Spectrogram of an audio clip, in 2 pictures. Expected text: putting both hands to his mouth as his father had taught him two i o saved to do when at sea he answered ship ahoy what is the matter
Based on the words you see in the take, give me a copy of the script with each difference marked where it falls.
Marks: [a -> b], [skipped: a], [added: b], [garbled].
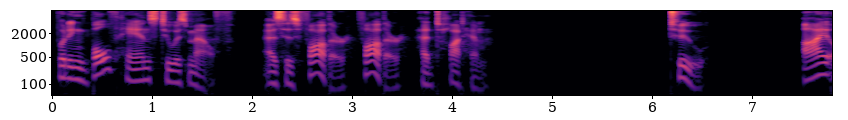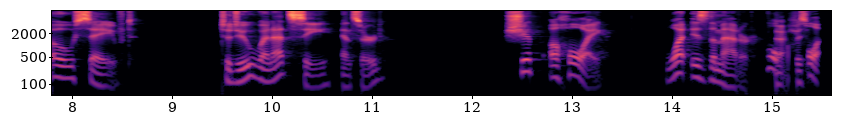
putting both hands to his mouth as his father [added: father] had taught him two i o saved to do when at sea [skipped: he] answered ship ahoy what is the matter [garbled]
